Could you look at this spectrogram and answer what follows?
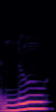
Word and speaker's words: nu: Para os coeficientes nu e mu, que são letras gregas, se pronuncia nu e mu, aproximadamente assim, não N e U.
